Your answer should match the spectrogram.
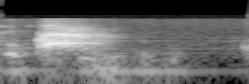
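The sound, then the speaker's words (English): A single sharp, high-pitched bark from a small dog, loud, ringing out briefly before trailing off into a faint background murmur. “It's only an ankle biter. Why so loud? Small dog syndrome.”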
